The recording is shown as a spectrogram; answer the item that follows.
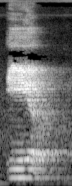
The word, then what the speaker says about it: heir: एयर pronunciation check करें बेटा, H is silent, air means owner, successor, यहाँ पर H is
